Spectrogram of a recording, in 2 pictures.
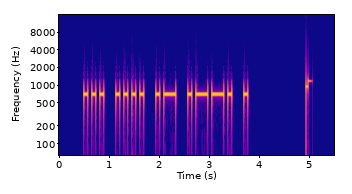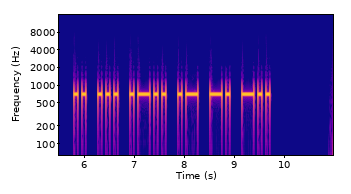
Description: Morse code, heard as a keyed tone, about 15 wpm, 700 Hz. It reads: SHAPE ISLAND
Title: Sentences from Top 500 Words - New Word Drill - 15wpm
